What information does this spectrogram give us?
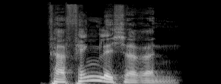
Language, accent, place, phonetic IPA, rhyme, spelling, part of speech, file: German, Germany, Berlin, [fɛɐ̯ˈfɛŋlɪçəʁən], -ɛŋlɪçəʁən, verfänglicheren, adjective, De-verfänglicheren.ogg
- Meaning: inflection of verfänglich: 1. strong genitive masculine/neuter singular comparative degree 2. weak/mixed genitive/dative all-gender singular comparative degree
